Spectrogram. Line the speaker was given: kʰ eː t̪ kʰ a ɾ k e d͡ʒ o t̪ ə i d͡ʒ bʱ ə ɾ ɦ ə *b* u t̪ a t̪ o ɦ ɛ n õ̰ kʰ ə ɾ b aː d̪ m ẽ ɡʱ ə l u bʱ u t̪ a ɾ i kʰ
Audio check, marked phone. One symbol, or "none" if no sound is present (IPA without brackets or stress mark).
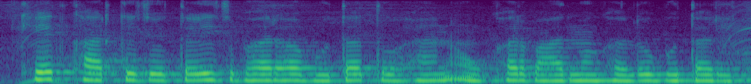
b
